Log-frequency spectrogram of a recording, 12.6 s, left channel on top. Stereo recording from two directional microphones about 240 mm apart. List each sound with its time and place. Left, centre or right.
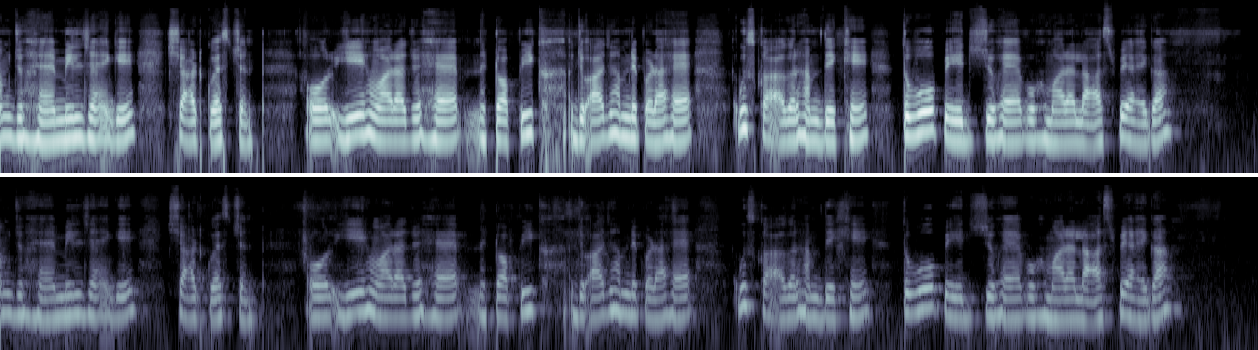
0.0 s speech: left; by 11.7 s centre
